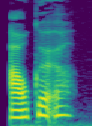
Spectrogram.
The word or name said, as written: afgjort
